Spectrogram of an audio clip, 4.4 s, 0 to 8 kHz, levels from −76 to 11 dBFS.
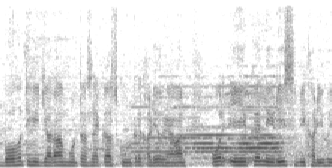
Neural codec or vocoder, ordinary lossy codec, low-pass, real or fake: none; none; none; real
